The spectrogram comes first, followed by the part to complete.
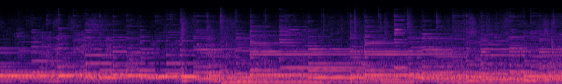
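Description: Acoustic guitar played live, an instrumental passage of picked and strummed chords, with a low bass note ringing in from about three seconds in.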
